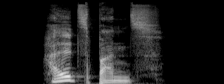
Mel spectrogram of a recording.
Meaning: genitive singular of Halsband
- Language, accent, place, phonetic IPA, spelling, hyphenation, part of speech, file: German, Germany, Berlin, [ˈhalsˌbants], Halsbands, Hals‧bands, noun, De-Halsbands.ogg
